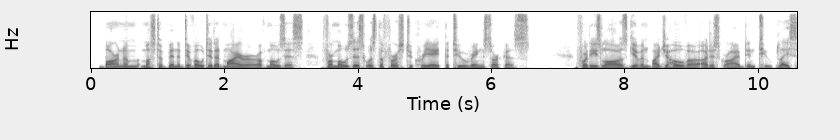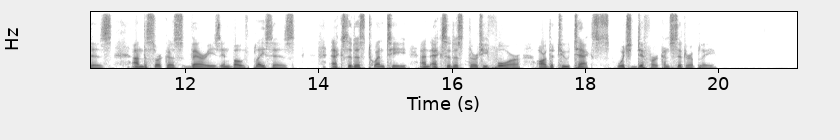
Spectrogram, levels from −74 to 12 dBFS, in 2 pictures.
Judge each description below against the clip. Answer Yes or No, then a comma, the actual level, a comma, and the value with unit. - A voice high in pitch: No, low, 110 Hz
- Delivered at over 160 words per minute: No, average, 140 wpm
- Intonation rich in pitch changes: No, average, 4.3 semitones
